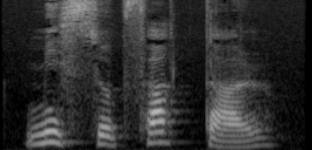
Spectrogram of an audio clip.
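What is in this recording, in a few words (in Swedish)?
"missuppfattar", Swedish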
